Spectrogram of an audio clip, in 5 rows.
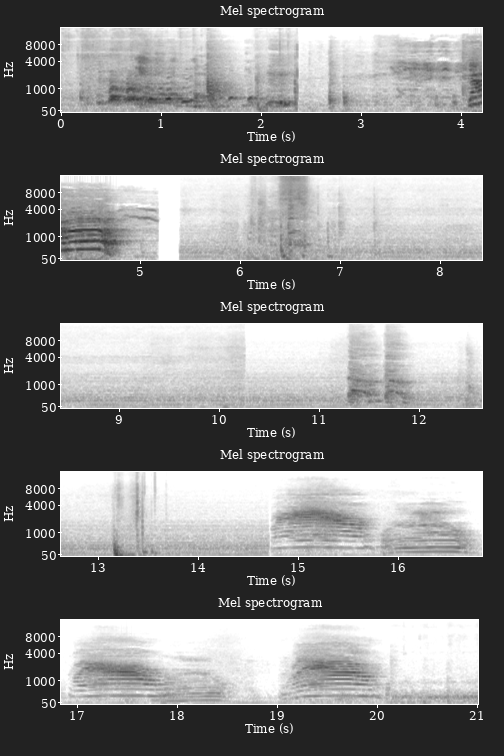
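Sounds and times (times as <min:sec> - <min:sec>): cat meowing: 0:14.8 - 0:18.4, 0:19.1 - 0:20.1.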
